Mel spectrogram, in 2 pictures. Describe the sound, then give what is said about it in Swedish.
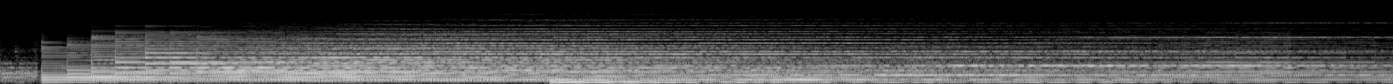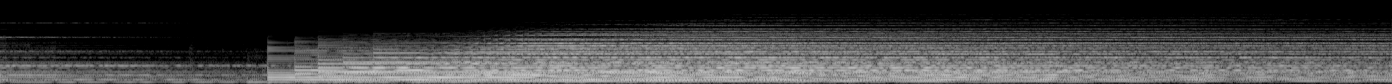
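Sustained, heavily processed electric guitar chords from a series of pitched delay sounds made by Brett Kingman of Australia wash out in layered, pitch-shifted delay repeats. They build into a shimmering wall of tone that swells again midway, with no talking. “Pitchade delay-svaren”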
